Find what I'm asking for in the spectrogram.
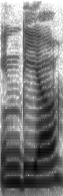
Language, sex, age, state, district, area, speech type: Dogri, female, 18-30, Jammu and Kashmir, Reasi, rural, spontaneous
